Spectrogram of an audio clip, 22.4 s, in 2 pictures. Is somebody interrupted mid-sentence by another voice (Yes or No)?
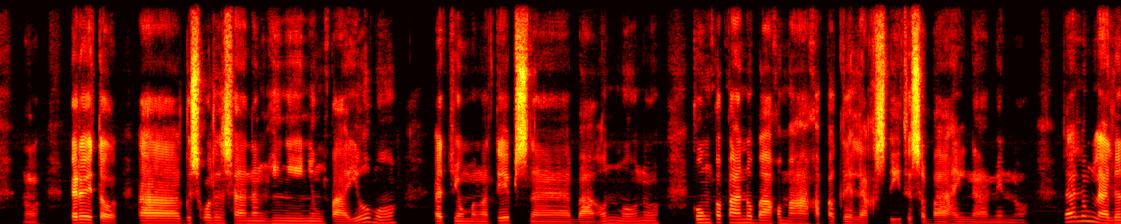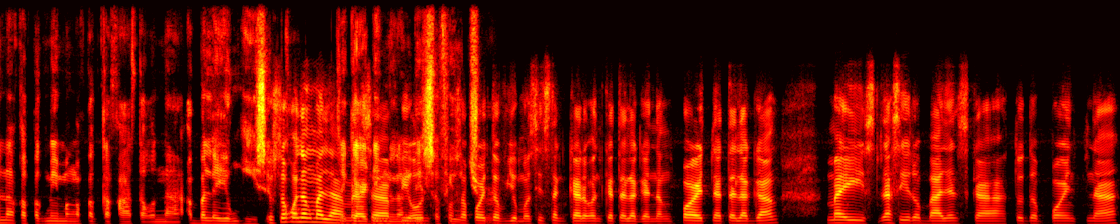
Yes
